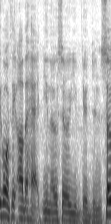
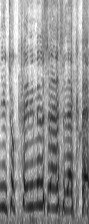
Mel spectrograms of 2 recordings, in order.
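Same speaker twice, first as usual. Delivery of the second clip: teasing jab; 12 semitones higher, 3 dB louder than usual. Real, not acted. Host teasing guest's long answer.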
